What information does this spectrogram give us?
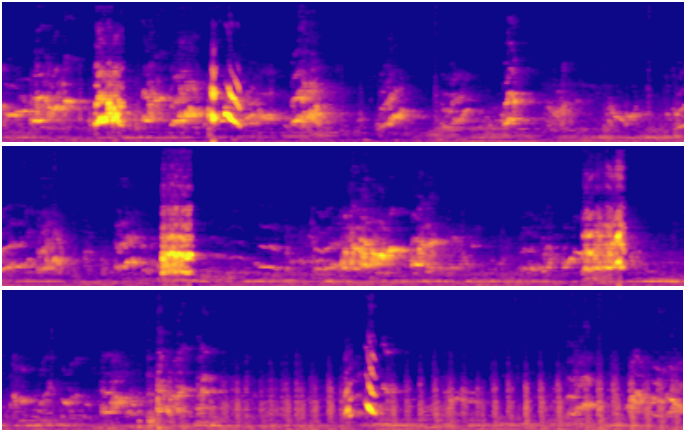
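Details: A colony of African lovebirds gives loud, shrill squawks and chattering chirps in uneven bursts, several sharp peaks standing above a constant twittering background and a steady low hum.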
